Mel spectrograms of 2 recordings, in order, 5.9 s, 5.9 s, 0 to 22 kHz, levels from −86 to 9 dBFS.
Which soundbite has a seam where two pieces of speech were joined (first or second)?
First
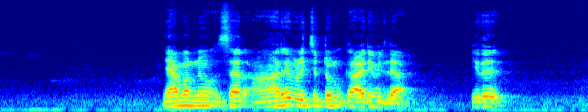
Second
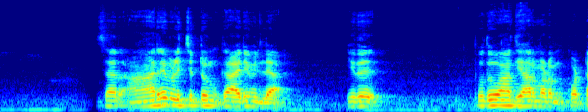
second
